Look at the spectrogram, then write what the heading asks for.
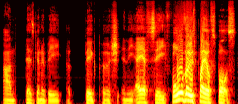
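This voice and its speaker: A young man speaks with a South London accent in an average-pitched voice. He chats casually as the co-host of a sports podcast. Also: big pitch swings, unhurried.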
